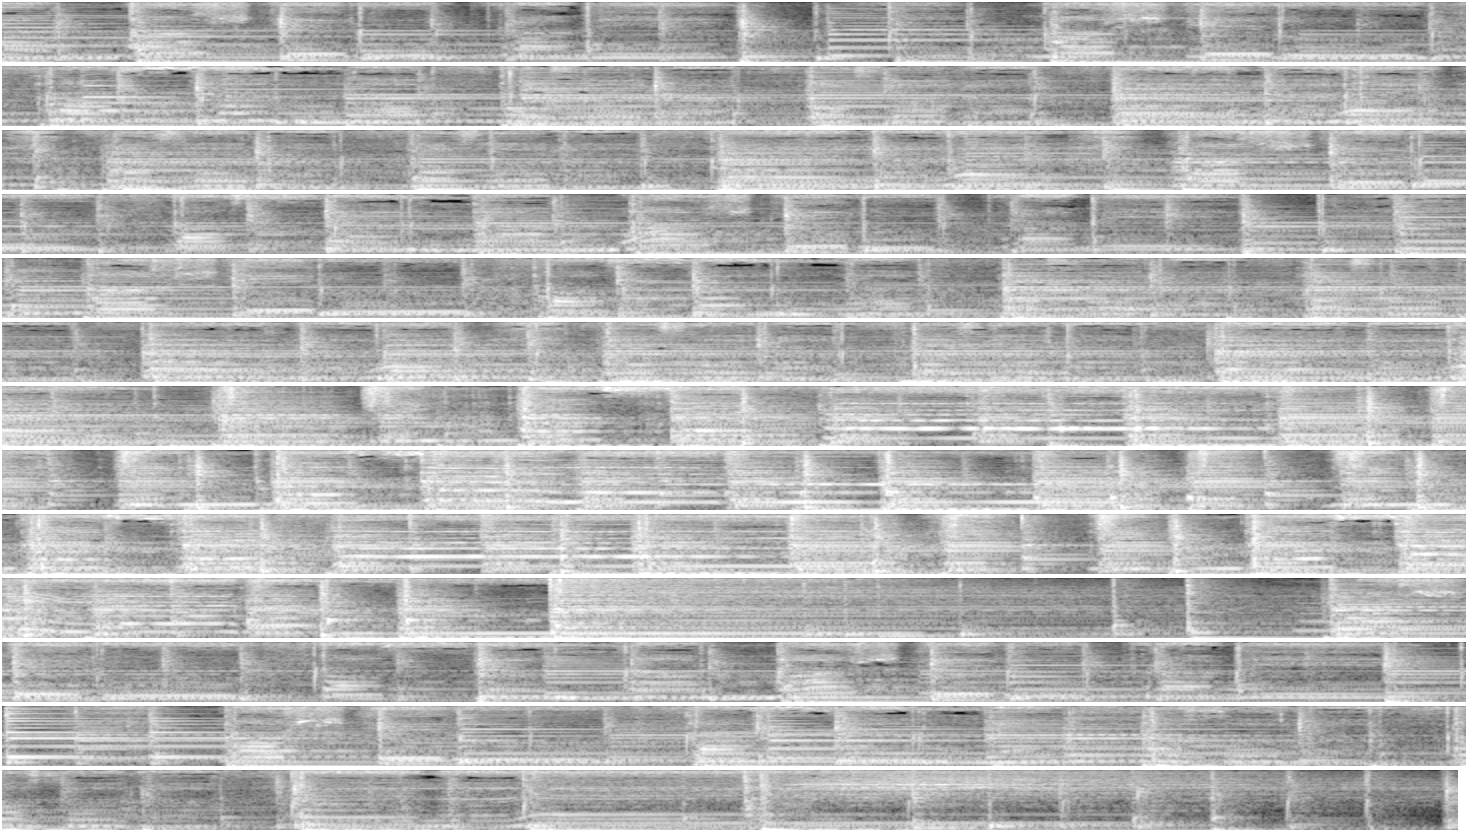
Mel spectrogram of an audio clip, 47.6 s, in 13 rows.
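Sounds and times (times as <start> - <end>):
folk music: 0.1 - 47.3.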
